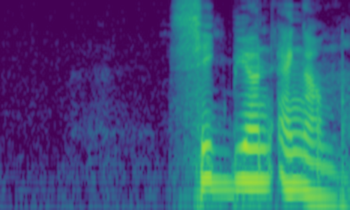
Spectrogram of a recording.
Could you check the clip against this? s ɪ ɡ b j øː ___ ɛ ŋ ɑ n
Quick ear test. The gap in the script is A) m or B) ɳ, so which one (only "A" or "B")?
B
